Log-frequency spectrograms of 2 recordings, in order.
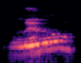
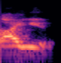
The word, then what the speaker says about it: Liu: uh professor junction and i'm probably gonna say it wrong lou it's liu uh and he said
